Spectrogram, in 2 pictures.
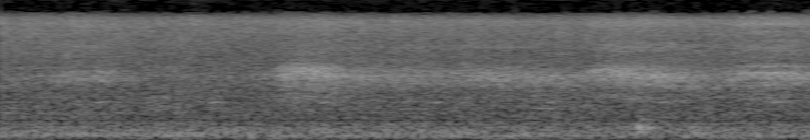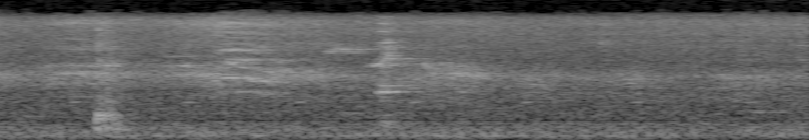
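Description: Harsh, raspy bird calls repeated every second or so, over a steady low background rumble, with two sharp knocks about four and a half and six seconds in.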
